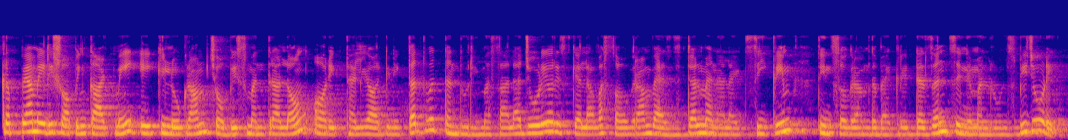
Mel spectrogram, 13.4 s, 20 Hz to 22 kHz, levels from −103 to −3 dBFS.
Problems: background sounds at intervals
